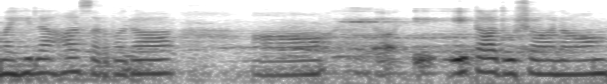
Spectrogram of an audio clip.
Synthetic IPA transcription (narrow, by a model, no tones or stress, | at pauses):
mɐɦilɐɦɐ̆sɐɾʋɐɾaː | eːt̪aːd̪ɾuʃaːnaːm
